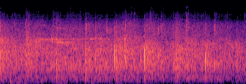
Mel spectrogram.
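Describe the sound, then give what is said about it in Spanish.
An audience applauds with steady, dense clapping, a few sharper claps standing out at irregular intervals, moderately loud throughout with no voices over it. “Así que vamos a darles un aplauso, que es mucho trabajo.”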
